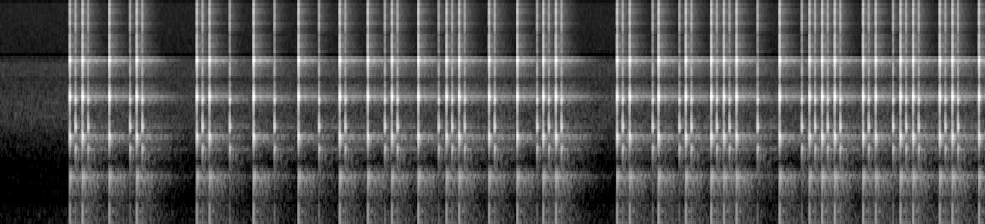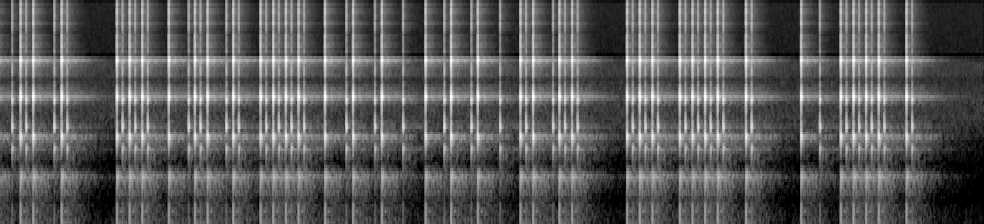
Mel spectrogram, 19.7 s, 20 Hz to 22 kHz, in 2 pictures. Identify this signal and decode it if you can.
Morse code, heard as a telegraph sounder, hand-sent with a bug key, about 19 wpm. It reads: IN ATTENDED PUBLIC SCHOOL SHE THE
